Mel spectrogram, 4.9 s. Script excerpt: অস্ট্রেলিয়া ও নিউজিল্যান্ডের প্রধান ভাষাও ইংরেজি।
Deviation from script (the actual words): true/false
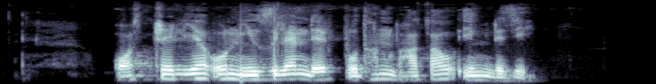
false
